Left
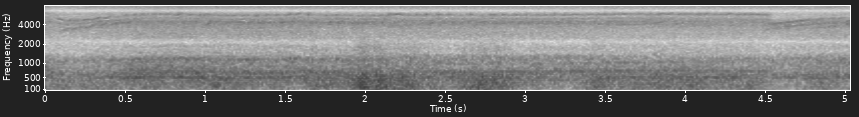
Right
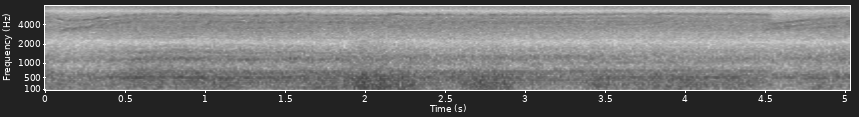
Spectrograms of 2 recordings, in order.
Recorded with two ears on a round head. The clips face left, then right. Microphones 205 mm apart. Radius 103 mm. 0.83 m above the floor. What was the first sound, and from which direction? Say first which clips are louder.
A drone: even; 20° right (ahead or behind).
